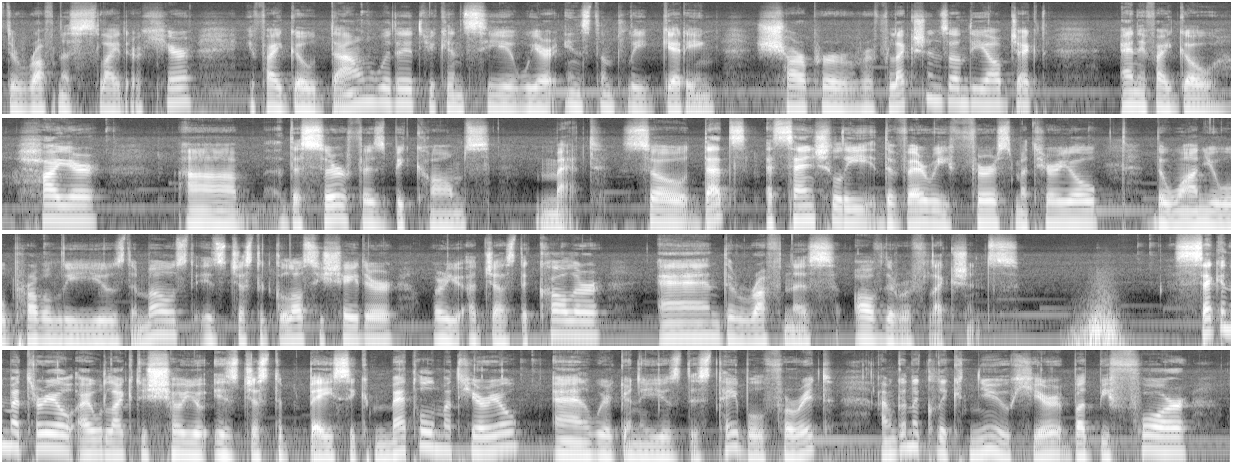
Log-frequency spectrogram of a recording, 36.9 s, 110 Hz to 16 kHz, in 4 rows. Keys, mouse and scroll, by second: 0.6 click, 3.0 middle click, 6.8 middle click, 8.4 click, 10.3 middle click, 11.5 middle click, 13.3 scroll down 3, 13.6 middle click, 14.7 shift+middle click, 17.3 click, 19.0 middle click, 20.1 scroll down 4, 20.3 middle click, 21.0-22.2 scroll up 4, 22.5 click, 26.9 click, 27.9 middle click, 29.5 middle click, 29.7 shift+middle click, 31.4 scroll up 1, 33.9 middle click, 34.6 click, 36.1 middle click.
